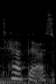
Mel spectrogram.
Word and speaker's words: tapas: How do you pronounce T-A-P-A-S? If it's not tapas, what is it? It's tapas. Like, tap that.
